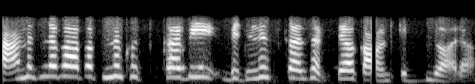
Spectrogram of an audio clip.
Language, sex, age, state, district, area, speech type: Hindi, female, 18-30, Madhya Pradesh, Seoni, urban, conversation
